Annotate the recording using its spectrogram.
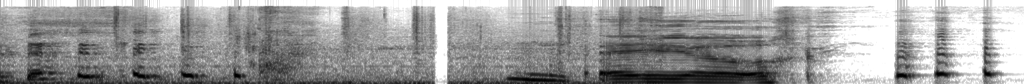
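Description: A young man laughs in short bursts close to a microphone.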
